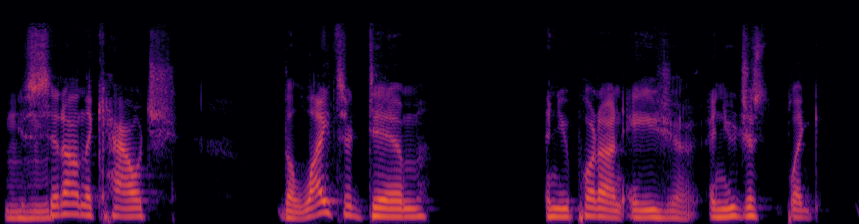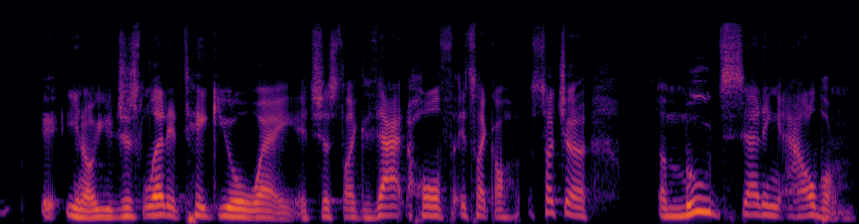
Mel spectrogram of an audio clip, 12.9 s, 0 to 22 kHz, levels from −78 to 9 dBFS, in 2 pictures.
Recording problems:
none

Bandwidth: 14.5 kHz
